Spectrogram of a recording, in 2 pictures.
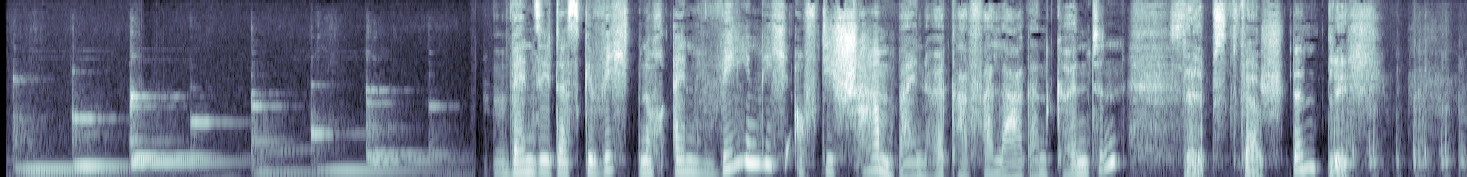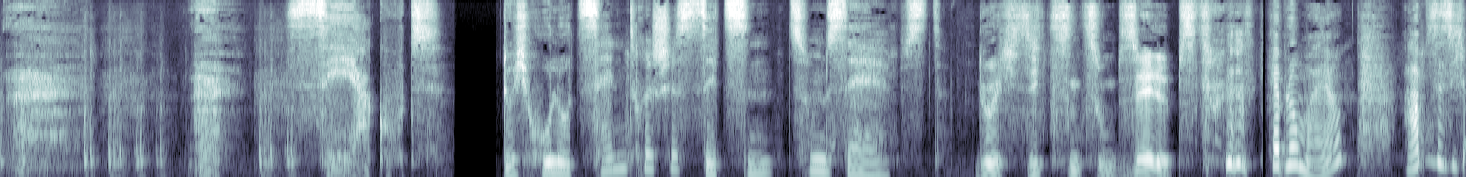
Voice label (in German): dialogische Lesung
